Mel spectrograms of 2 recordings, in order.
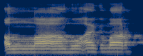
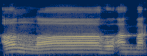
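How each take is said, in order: First: No vowel is drawn out beyond normal length. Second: The l sound in Allahu is drawn out long. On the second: "kan lamnya yang dipanjangkan"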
